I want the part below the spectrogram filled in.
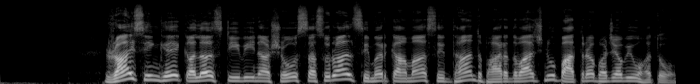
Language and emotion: Gujarati, neutral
